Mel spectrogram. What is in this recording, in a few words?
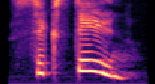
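"sixteen", English; eng suuji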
